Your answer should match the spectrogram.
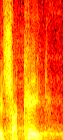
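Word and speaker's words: shakid (שָׁקֵד): 杏树在希伯来文的读音是 shakid，留意保守在希伯来文的读音呢是 shokid，差不多的 shokid shokid。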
